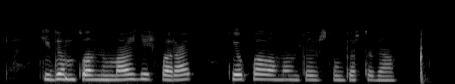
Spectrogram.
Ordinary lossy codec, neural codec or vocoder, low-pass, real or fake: Opus, 32 kbps; codec, 24 kHz, 1 kbps, SNAC; 5.4 kHz; fake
